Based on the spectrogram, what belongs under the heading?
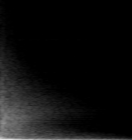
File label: verby steel kick drum sound g sharp key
